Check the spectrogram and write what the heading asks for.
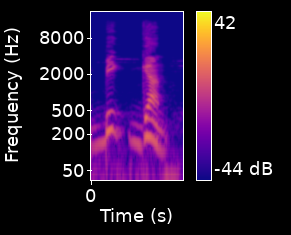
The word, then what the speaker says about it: বিজ্ঞান: এখানে খুব ভালোভাবে খেয়াল করে দেখুন, বর্গীয় জ এবং ইয় এ দুটি বর্ণ মিলে এই যুক্তবর্ণটি গঠিত হয়েছে, কিন্তু উচ্চারণের সময় গ দুইবার উচ্চারিত হয়েছে। অর্থাৎ এখানে বর্গীয় জ এই বর্ণটি উচ্চারিত হয়নি, ইয় এই বর্ণটি উচ্চারিত হয়নি।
